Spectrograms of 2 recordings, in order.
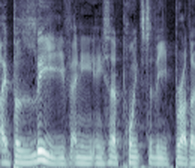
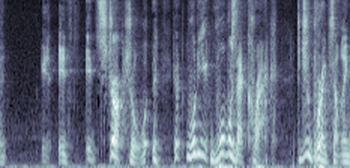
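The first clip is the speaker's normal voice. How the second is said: put-on stammering voice, pitched much higher; 8 semitones higher, 5 dB louder than usual. Describing a man checking his warehouse for a noise, imitating a stammering man. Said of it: "he sort of like stops smoking. He's like".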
